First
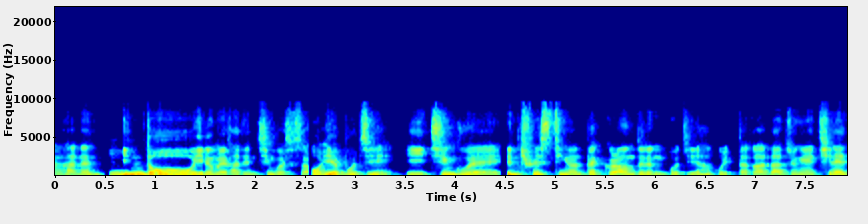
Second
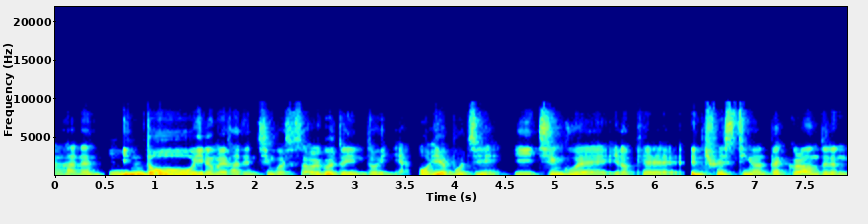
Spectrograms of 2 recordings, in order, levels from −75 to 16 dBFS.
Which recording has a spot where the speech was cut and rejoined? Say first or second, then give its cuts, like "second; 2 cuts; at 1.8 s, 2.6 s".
first; 2 cuts; at 2.4 s, 4.4 s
